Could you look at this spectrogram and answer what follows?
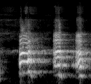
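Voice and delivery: high loud burst of laughter. Real, not acted. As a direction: crack up loudly. Laughing at her own story.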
